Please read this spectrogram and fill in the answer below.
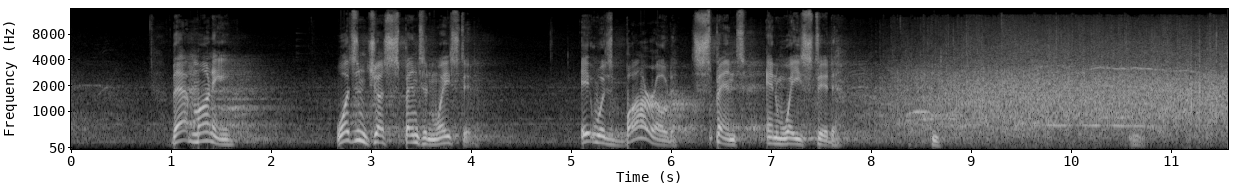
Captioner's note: applause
